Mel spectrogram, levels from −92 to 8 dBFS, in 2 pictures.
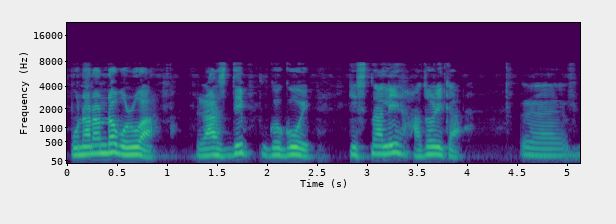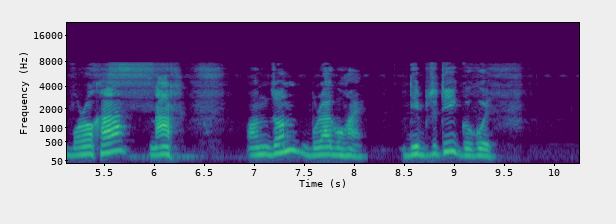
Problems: background sounds at intervals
